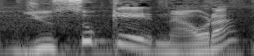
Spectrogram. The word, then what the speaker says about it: Yusuke Naora: Yusuke Naora, ¿lo dije bien? – Sí.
